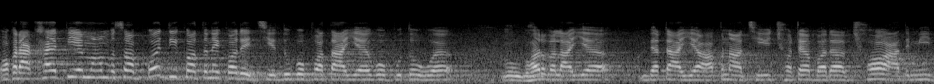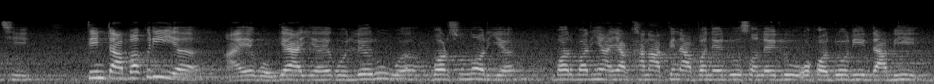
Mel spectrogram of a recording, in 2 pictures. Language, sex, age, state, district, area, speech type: Maithili, male, 60+, Bihar, Supaul, rural, spontaneous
